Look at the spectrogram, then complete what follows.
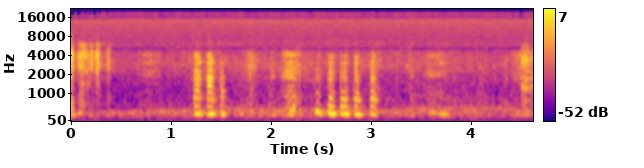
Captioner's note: Abby laughs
